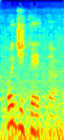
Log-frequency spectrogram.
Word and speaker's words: cogitator: Okay, so it's cogitator. That's how you pronounce that.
